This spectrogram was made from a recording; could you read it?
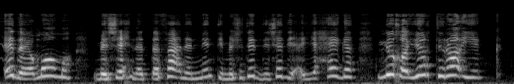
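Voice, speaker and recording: A woman's voice: high voice, expressive, a little fast. A woman voicing a spiteful, quarrelsome young sister-in-law who talks angrily. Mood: shouting. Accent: Egyptian Arabic. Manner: angry, shouting.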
